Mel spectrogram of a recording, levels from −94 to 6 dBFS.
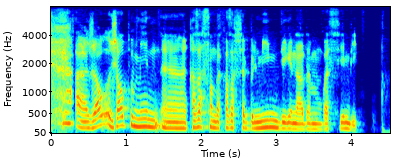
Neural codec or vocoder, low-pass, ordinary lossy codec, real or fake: codec, 16 kHz, 16 kbps, FunCodec, trained on LibriTTS, 50 frames a second; none; none; fake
